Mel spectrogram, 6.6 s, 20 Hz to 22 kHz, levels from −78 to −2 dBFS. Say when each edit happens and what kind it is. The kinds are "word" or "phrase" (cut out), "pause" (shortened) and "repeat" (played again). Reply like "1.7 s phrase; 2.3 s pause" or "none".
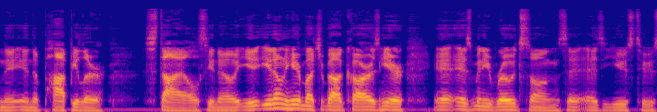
3.8 s phrase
